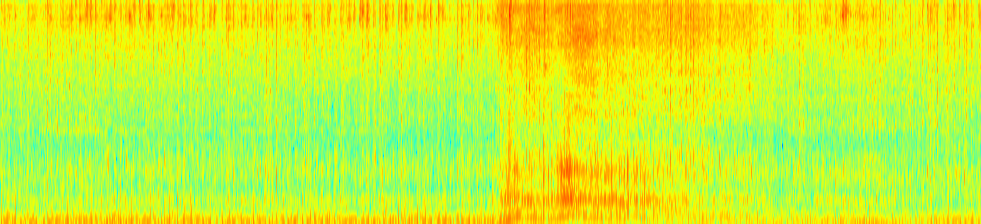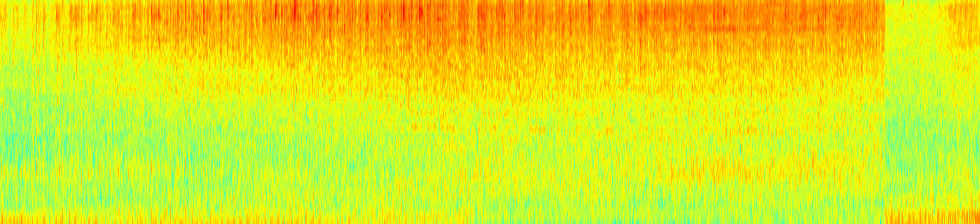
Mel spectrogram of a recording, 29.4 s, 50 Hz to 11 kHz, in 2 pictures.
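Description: Cammed HSV Maloo V8 idling through its quad exhaust, with one sharp rev blip about a third of the way in that climbs quickly and falls back. Near the end the sound switches to inside the cabin as the V8 accelerates, its pitch climbing.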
